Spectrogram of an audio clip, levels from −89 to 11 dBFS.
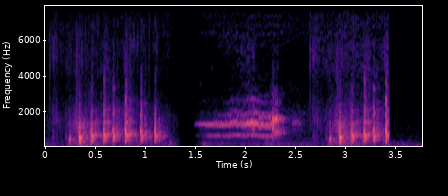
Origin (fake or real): real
